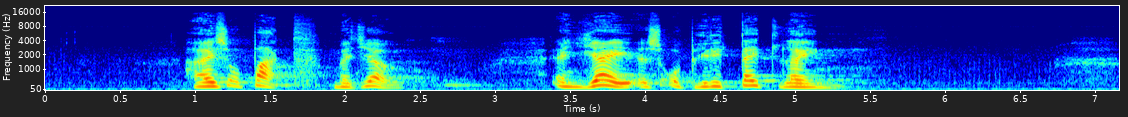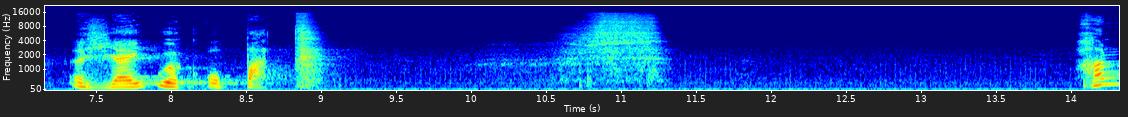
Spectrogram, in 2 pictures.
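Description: A man preaches calmly into a microphone.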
